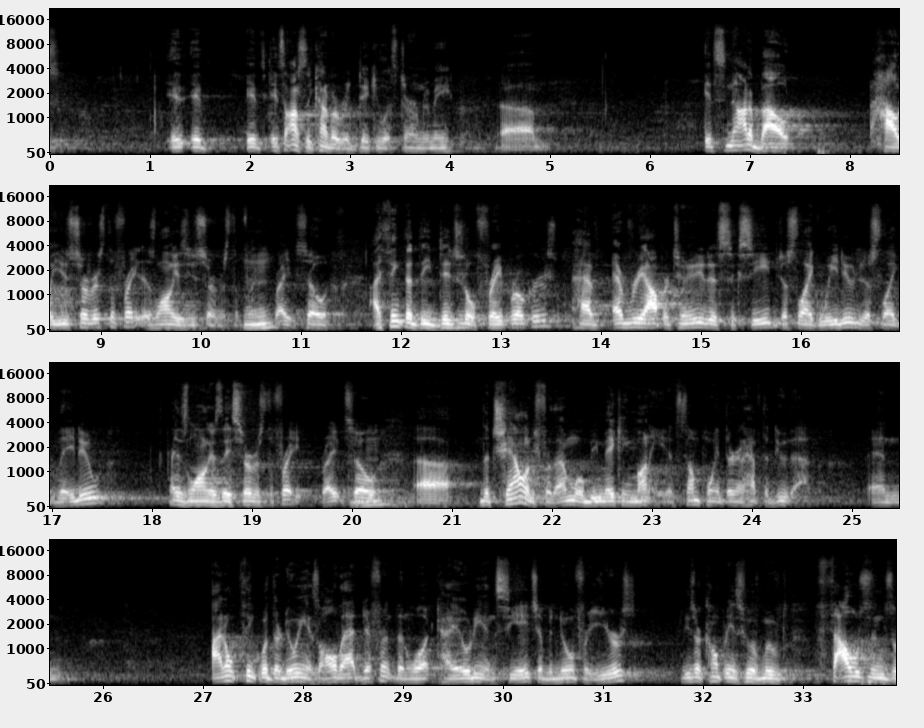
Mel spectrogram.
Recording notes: lively session from FreightWaves LIVE: Chicago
